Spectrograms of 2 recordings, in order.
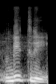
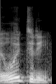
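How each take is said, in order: First: The word begins with a B sound. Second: The word begins with a W sound. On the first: The speaker calls it wrong. "অনেকে ভুল করে পড়ে বিত্রি" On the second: The speaker calls it right. "সলাতিল উইত্রি হবে"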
